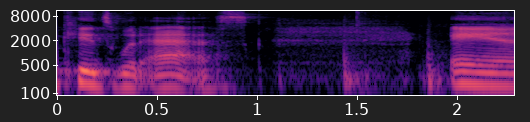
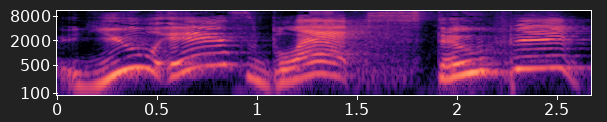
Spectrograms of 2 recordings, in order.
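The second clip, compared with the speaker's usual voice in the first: much higher, loud, slow mocking kid voice; mocking classmate; 11 semitones higher, 9 dB louder, much slower than usual. Classmate taunting her, high and loud mocking. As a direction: tease her like a sassy schoolgirl. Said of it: "Sharday Williams was like".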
